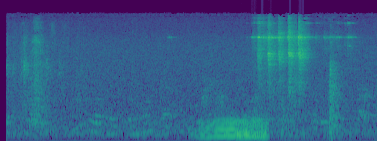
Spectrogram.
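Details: Dog resting in clean laundry: a soft, low breathing sound, then one loud, buzzing, rattling snore, with quiet room noise around it; snoring.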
